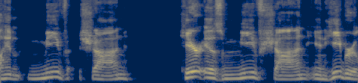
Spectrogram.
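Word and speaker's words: Mibsam: If a B occurs in the middle of a word, oftentimes it's going to be pronounced as a V. Then you've got, we'll call him Mivshan.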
